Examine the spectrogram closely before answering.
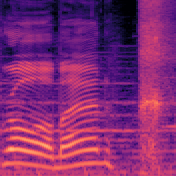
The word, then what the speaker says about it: ramen: then raw man raw it's pronounced raw man you mean bok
